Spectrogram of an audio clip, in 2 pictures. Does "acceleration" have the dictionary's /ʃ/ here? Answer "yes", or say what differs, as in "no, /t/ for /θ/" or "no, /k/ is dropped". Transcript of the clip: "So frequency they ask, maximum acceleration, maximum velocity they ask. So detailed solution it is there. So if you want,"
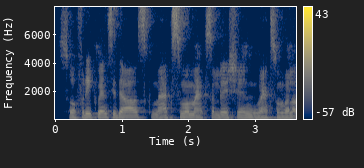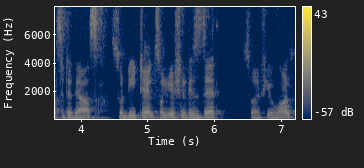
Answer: yes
